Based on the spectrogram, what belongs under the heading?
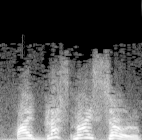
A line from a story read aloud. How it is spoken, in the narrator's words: cried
